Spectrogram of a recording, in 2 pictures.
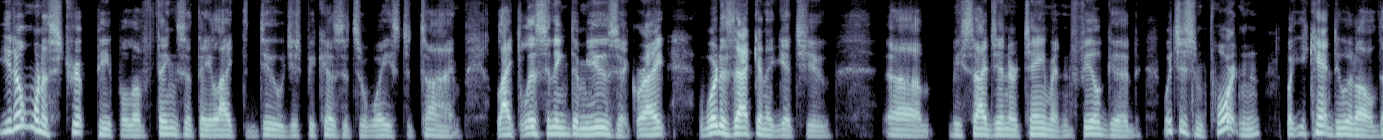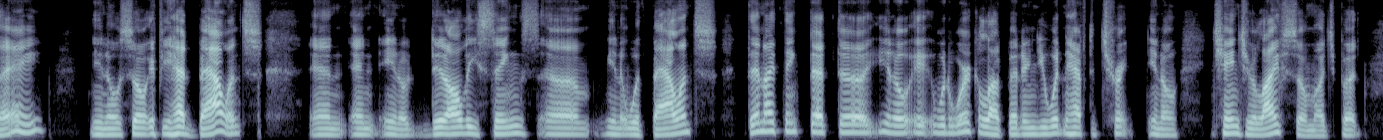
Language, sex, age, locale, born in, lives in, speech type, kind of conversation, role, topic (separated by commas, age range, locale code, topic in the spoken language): English, male, 60-64, en-US, United States, United States, conversation, unstructured, none, What would you change or stop doing to have more time and energy for what matters most?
